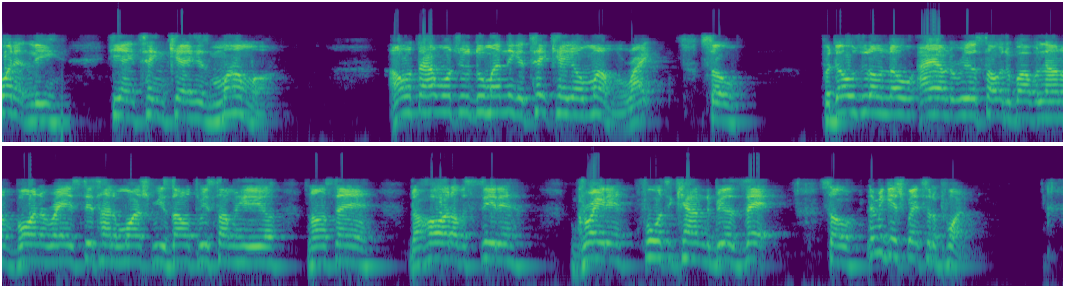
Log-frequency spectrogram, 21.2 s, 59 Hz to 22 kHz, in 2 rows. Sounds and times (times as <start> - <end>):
Speech: 0.0 - 2.8, 3.9 - 7.5, 8.2 - 20.5.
